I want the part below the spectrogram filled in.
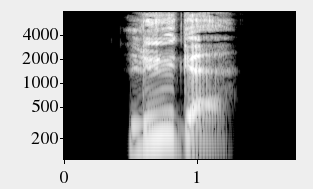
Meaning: inflection of lügen: 1. first-person singular present 2. first/third-person singular subjunctive I 3. singular imperative
- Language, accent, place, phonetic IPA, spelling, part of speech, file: German, Germany, Berlin, [ˈlyːɡə], lüge, verb, De-lüge.ogg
